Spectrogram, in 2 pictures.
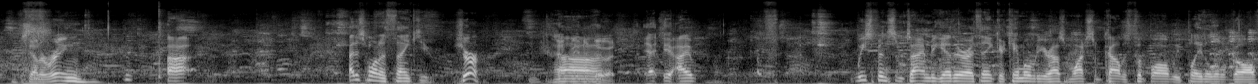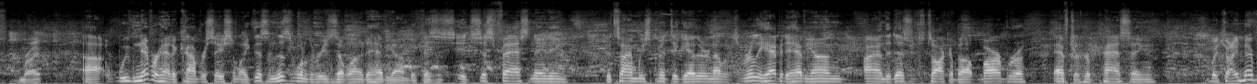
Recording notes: Recorded at Little Bar in the center of the Coachella Valley universe!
